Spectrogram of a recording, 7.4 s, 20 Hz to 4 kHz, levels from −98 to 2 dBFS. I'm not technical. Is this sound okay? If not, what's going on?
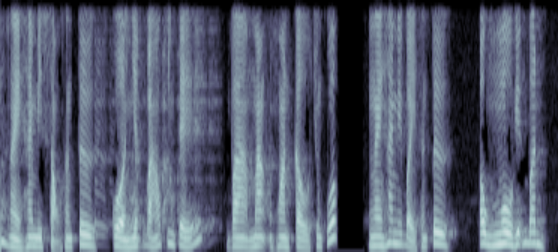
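No. From about 1.24 to 2.96 seconds there is a feedback echo between two devices. Two devices in the same room are on the call, so one device's loudspeaker plays the speech back into the other's microphone, and neither echo canceller removes it. The speech comes round again roughly every fifth of a second, each repeat quieter than the original, thinner and more ringing. The narrow, telephone-like sound of the call line is also audible.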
